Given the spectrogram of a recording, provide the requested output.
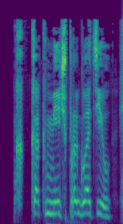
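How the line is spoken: Giggling. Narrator (Russian): хихикнул Жар

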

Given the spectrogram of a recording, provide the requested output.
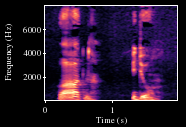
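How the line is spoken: Deep sigh, then spoken. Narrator (Russian): Он глубоко вздохнул и сказал

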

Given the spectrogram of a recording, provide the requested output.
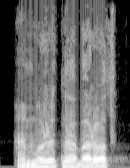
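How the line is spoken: Angry. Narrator (Russian): зло произнес Черес

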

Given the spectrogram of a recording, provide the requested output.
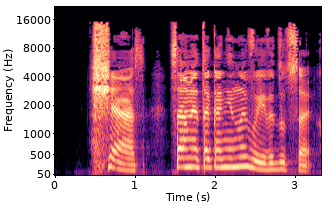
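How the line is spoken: Snort. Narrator (Russian): хмыкнул селянин

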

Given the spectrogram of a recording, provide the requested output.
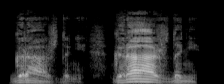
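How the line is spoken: Hoarse voice. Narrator (Russian): повторяя хриплым голосом

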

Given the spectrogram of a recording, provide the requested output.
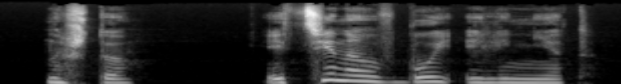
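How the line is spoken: Plain. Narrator (Russian): спросила Дэнни

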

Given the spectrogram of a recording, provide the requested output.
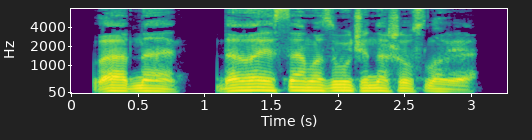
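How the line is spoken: Calm deep bass. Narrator (Russian): пробасил он спокойно

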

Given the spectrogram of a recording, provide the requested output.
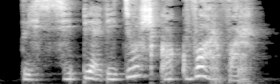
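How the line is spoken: Hiss. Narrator (Russian): прошипела я

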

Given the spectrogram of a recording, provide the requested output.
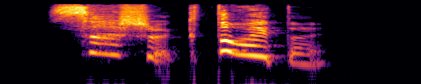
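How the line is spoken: Ear-splitting shriek. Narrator (Russian): Взвизгивает так, что у меня уши закладывает

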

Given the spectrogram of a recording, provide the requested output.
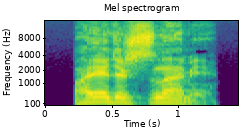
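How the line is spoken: Hoarse rasp. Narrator (Russian): прохрипел ближайший из них

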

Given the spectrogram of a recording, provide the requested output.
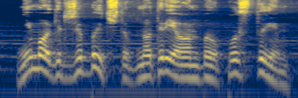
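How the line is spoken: Exclaiming miner. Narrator (Russian): воскликнул один из горняков

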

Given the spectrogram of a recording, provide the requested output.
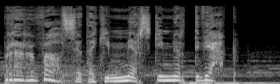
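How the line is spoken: Disappointed hiss. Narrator (Russian): Разочарованно прошипела Кера

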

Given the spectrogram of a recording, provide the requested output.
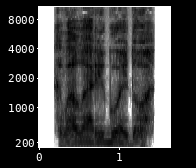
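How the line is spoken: Relieved sigh. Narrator (Russian): Вояка облегченно вздохнул

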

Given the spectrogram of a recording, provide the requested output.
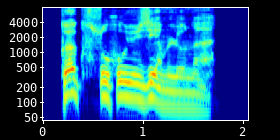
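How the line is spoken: Breathy exhale. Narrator (Russian): выдохнул Грохот

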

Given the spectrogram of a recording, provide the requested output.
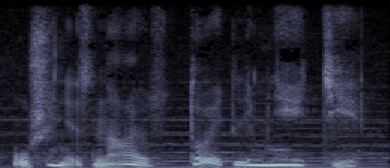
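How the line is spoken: Worried muttering. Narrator (Russian): озабоченно бормотала Листвичка

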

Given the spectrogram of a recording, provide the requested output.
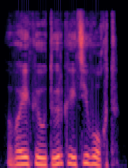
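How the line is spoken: Growling. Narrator (Russian): прорычал напоследок папа

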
